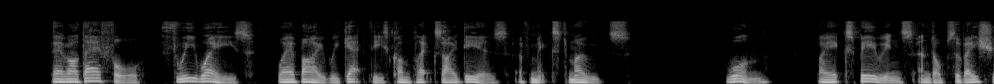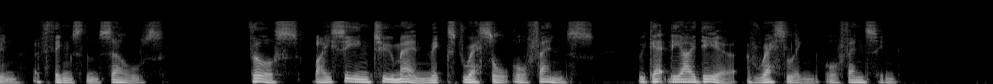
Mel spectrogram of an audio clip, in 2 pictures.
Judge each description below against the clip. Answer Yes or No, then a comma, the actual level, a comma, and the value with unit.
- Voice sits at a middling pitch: No, low, 105 Hz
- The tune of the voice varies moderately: Yes, average, 4.1 semitones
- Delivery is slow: Yes, slow, 115 wpm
